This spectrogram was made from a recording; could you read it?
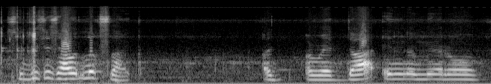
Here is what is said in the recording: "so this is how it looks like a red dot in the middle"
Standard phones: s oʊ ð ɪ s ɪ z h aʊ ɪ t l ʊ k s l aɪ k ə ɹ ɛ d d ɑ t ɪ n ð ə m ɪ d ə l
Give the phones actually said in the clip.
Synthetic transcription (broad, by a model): s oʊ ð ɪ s ɪ z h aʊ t l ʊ k s l aɪ k ə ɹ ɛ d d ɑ ɪ n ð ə m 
